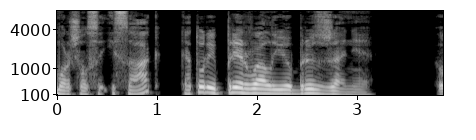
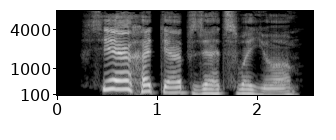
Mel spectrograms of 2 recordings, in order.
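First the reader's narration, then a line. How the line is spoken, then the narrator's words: Creaky voice. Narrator (Russian): проскрипела Теодолинда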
